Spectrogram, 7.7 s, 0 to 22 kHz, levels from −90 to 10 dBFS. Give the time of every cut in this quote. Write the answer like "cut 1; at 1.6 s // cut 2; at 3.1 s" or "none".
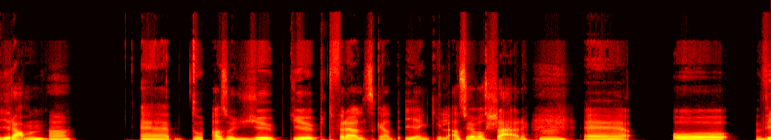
cut 1; at 2.0 s // cut 2; at 4.9 s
